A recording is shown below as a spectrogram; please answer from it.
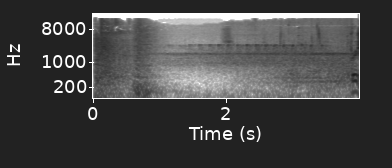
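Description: A show-logo sound effect: two heavy hits about half a second apart that die away within the first second. It gives way to a steady outdoor background with a faint constant high tone.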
